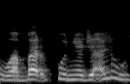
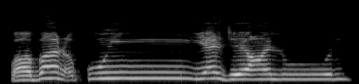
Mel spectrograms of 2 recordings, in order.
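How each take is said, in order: First: The n is pronounced clearly without nasal merging. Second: The n partly merges into y with nasalization. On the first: The speaker calls it wrong. "kenapa awak baca macam tu? ... Sedangkan sini dengung" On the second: The speaker calls it right. "fifty percent dengung, fifty percent huruf yang dijumpa tu"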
